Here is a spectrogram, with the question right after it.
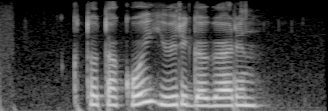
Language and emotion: Russian, neutral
